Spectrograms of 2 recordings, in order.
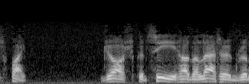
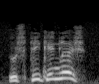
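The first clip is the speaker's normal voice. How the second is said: higher, called across to a stranger; 10 semitones higher than usual. A narrator's reading. Soldier calls to the woman at gunpoint, raised and wary. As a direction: call it out, guarded soldier. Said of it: "He called".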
